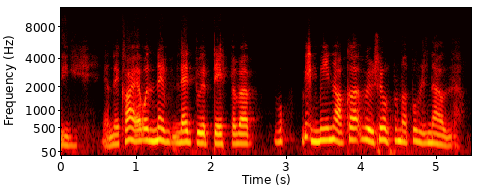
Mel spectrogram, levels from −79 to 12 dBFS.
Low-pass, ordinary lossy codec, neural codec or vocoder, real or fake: 10.8 kHz; none; codec, 16 kHz in and 24 kHz out, 0.6 kbps, FocalCodec, streaming, 4096 codes; fake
